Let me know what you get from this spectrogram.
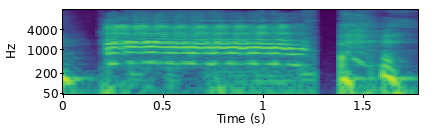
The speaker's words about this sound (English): If you had sheep, that's what they sound like.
